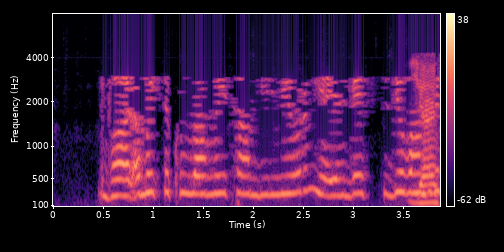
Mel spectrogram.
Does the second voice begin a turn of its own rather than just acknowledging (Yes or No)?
Yes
